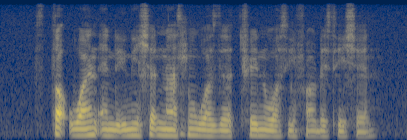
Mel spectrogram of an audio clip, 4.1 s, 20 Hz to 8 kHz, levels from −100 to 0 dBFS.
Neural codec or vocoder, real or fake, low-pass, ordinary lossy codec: none; real; 7.2 kHz; none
